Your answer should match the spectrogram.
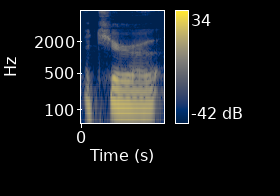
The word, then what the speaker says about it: Atauro: Today's episode is about Atauro Island, also called Atauro Island, depending on your English or Teton pronunciation.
